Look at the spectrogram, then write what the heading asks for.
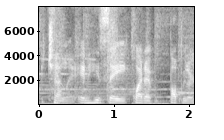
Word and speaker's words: Chele: I've been pronouncing it as shell, but apparently it's Chele, and he's quite a popular chef in the Philippines.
